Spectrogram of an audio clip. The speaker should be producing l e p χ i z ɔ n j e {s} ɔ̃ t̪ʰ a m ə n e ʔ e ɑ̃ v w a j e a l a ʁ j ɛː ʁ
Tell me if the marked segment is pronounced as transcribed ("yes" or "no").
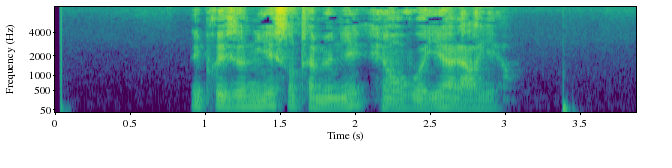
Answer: yes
